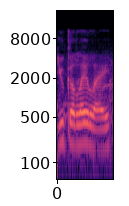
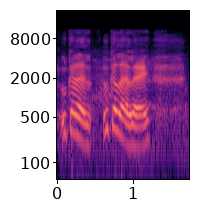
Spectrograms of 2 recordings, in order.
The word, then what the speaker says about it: ukulele: It's not ukulele, it's ukulele. And they were giving one away through a dancing contest and my sister actually won. So I think they said it's like a $240 ukulele and she got it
